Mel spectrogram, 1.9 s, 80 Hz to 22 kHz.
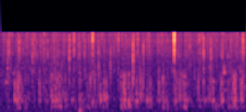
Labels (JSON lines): {"label": "biophony, sea urchins (Echinidae)", "recorder": "SoundTrap 600 or HydroMoth"}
